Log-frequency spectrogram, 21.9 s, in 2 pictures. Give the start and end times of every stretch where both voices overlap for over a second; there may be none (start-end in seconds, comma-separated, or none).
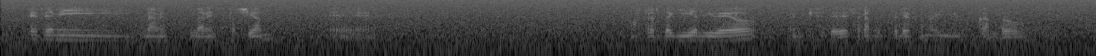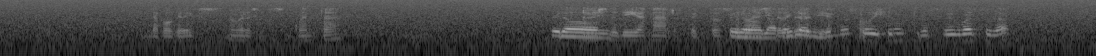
18.2-19.7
